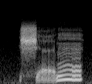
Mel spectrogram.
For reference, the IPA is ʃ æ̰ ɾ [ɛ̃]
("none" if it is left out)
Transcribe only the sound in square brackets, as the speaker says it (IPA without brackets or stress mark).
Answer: ɛ̃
